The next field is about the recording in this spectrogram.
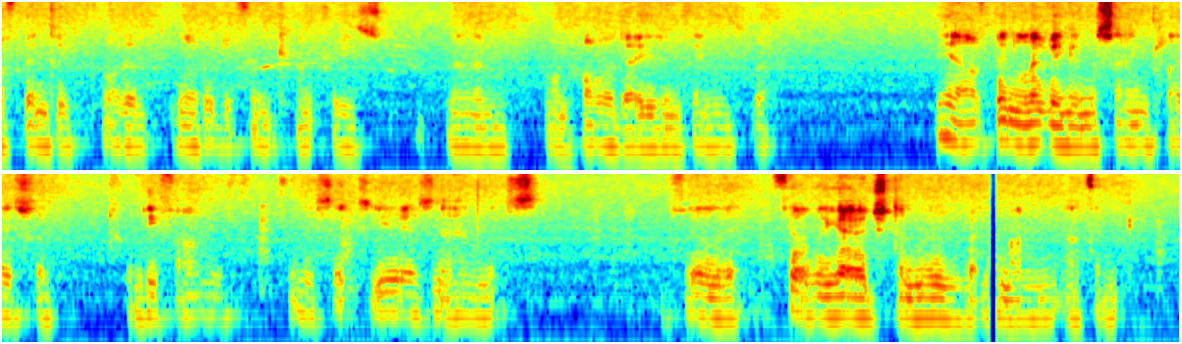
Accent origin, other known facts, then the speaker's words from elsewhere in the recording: Canada; now in England, United Kingdom; I was born here in England, but I went to Canada when I was 5.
